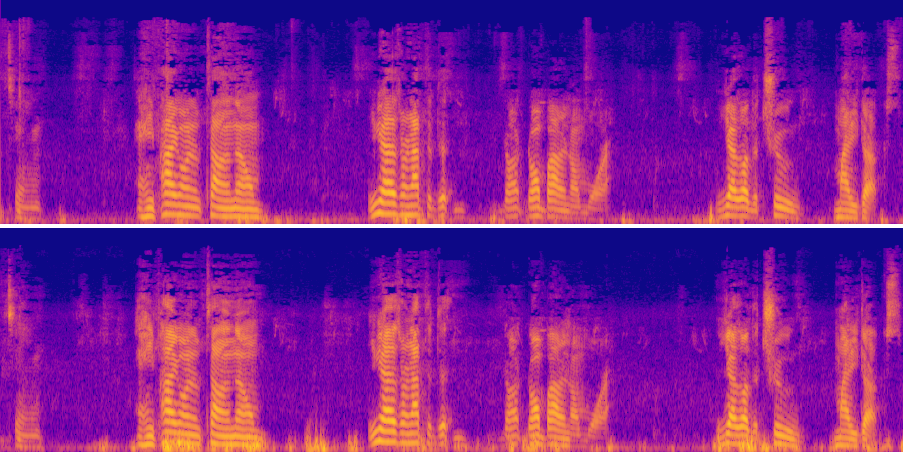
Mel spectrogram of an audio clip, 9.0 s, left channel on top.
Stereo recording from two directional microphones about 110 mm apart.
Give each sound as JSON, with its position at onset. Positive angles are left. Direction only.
{"t": 0.0, "sound": "speech", "side_deg": -10}
{"t": 1.3, "sound": "speech", "side_deg": -25}
{"t": 1.8, "sound": "speech", "side_deg": -35}
{"t": 3.6, "sound": "speech", "side_deg": -30}
{"t": 4.3, "sound": "speech", "side_deg": -20}
{"t": 5.0, "sound": "speech", "side_deg": -40}
{"t": 7.2, "sound": "speech", "side_deg": -25}
{"t": 7.8, "sound": "speech", "side_deg": -35}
